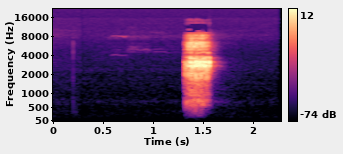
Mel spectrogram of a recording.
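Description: Home Assistant Voice Preview Edition speaker playing a short custom pre-announcement sound, a single brief blip about one and a half seconds in, signalling that a voice announcement is about to follow.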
